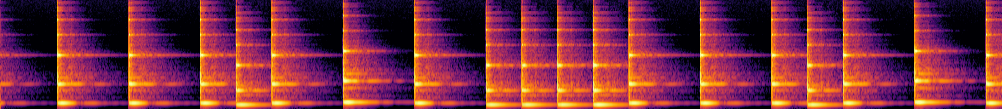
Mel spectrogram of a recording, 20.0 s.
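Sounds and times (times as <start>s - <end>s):
bass xylophone: 1.2s - 2.0s, 2.6s - 3.4s, 4.0s - 6.1s, 6.9s - 7.5s, 9.7s - 13.4s, 14.0s - 14.8s, 15.4s - 17.6s, 18.3s - 19.0s, 19.7s - 20.0s.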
